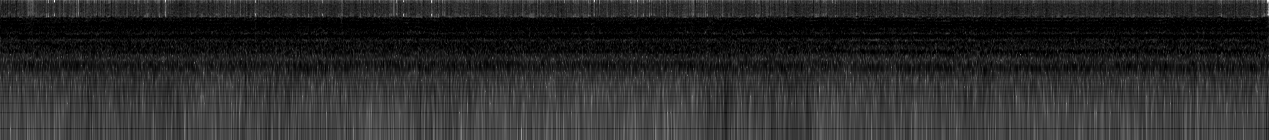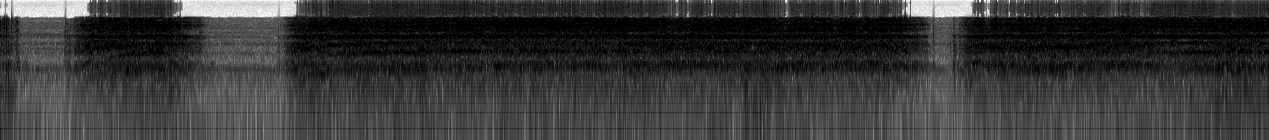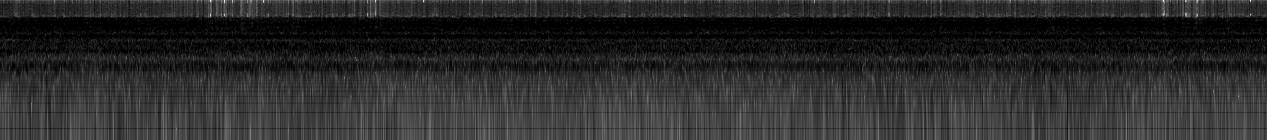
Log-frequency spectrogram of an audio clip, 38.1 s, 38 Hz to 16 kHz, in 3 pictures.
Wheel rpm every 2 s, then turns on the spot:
230, 230, 230, 230, 220, 210, 110, 70, 210, 230, 180, 150, 210, 230, 230, 230, 230, 230, 230.
none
